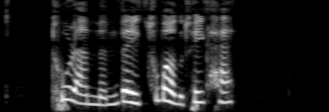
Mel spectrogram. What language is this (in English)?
Chinese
